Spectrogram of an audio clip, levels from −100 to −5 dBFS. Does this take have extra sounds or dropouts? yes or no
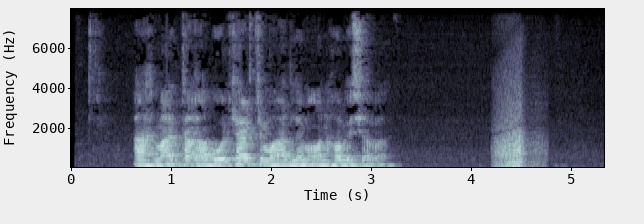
yes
